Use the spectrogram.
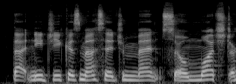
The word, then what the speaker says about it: Nijika: And this is actually such a sweet message from Nijika.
